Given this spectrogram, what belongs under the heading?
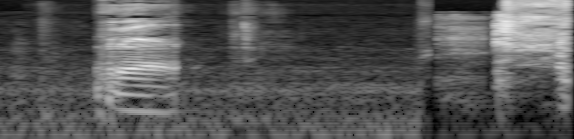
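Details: Baby hiccups, with laughter and adult voices nearby.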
